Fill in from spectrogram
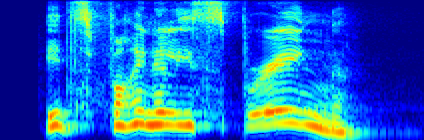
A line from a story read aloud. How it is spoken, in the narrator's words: he cried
